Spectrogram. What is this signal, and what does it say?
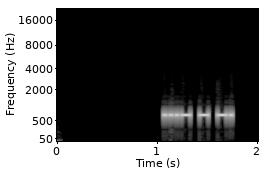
Morse code, heard as a keyed tone, about 38 wpm, 700 Hz. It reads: VTN
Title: USA Call Sign Postfixes - 3 Letters 40wpm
